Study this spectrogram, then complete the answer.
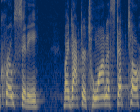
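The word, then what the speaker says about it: Steptoe: City by Dr toana stepto her name is spelled t y i n a s t e p t o e step toe and she she's at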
